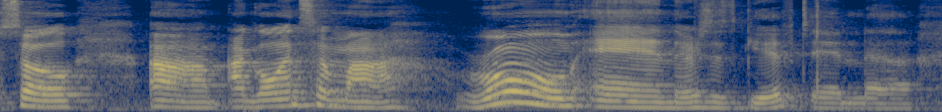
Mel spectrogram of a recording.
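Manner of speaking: ordinary talk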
